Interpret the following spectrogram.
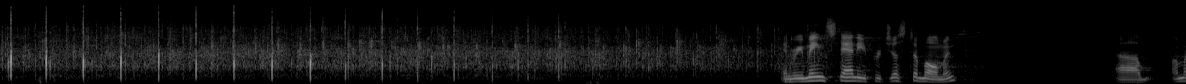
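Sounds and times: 
audience applause: 0.0s - 8.3s
speech: 7.9s - 9.8s, 11.2s - 11.8s.

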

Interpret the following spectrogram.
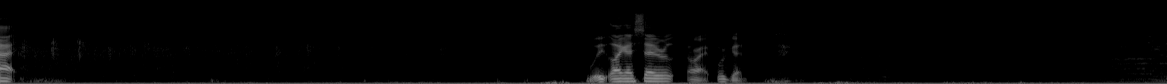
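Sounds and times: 
audience applause: 0.0s - 4.7s
speech: 6.0s - 7.9s.

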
